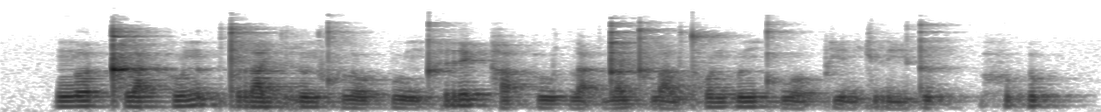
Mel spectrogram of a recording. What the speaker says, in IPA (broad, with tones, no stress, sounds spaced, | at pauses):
ŋ ɤː˥˩ t̚ kʰ l a˥˩ k̚ h u˦˥ n | t r a˦˥ j p r u˧ n kʰ l oː˨˩ k̚ p uː˨˩ ŋ kʰ r e˥˩ k̚ h a˨˩ p̚ h uː˨˩ t̚ l a˨˩ k̚ d a˦˥ j kʰ w a˨˩ w tʰ o˥˩ n p ɯ˥˩ ŋ kʰ w oː˨˩ p̚ k i˨˩ n k r iː˩˦ t ɯ˨˩ k̚ | h u˥˩ k̚ l u˥˩ k̚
